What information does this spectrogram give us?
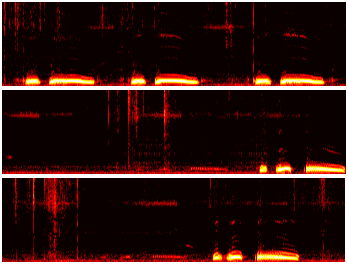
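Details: Spotted dove decoy calling in a Vietnamese field to attract wild birds: soft triple coos, two short and one long descending, delivered in clusters with silent stretches between.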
